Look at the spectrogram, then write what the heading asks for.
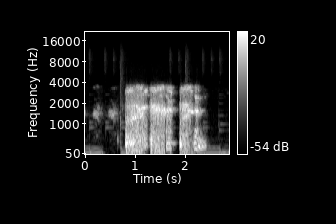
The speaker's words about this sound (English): Excuse me, that's a little cough.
